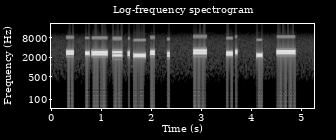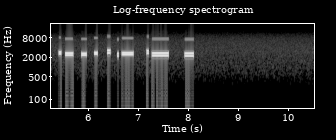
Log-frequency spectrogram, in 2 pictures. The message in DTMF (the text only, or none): none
